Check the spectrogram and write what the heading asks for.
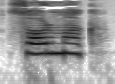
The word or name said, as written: sor-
